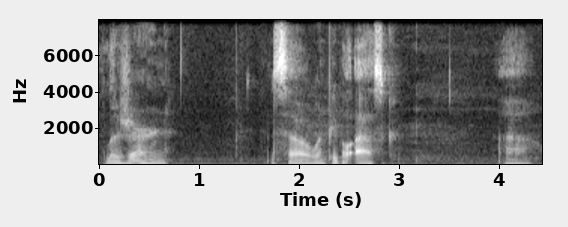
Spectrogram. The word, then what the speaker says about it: Lejeune: the Cajun and so my last name became the Cajun pronunciation of a French name and leun is how I believe it was originally pronounced kind of either evolved or uh de evolved maybe into uh leer so when people ask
